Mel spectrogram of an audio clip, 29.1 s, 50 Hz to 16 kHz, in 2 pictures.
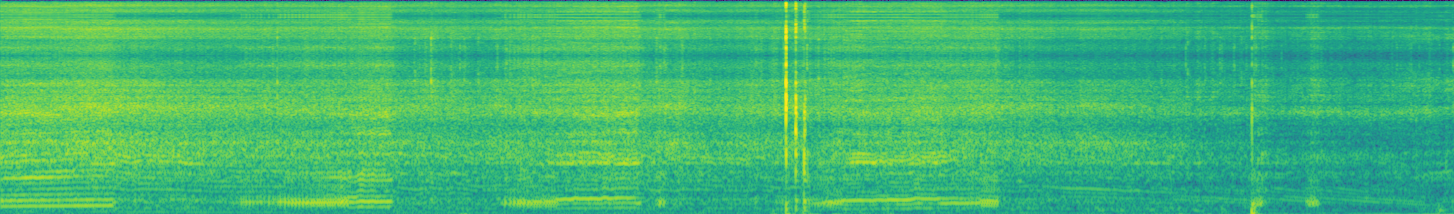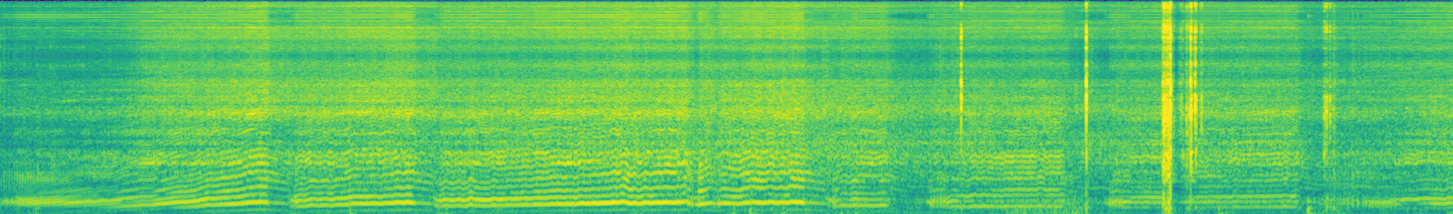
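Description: Two-stroke single-cylinder engine of a Gas Gas EC 125 enduro motorcycle heard from on board, revving up and down through the gears. It eases off to a low, quieter run around the middle, then climbs in pitch through a long pull. A few sharp knocks come through, the loudest near the end.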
